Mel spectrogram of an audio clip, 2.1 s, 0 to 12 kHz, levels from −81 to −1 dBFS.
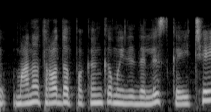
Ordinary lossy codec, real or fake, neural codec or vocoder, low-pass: AAC, 48 kbps; real; none; 7.2 kHz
